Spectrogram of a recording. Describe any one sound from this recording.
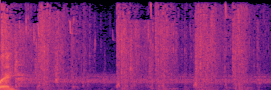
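A pickaxe chops repeatedly at a tree trunk.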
